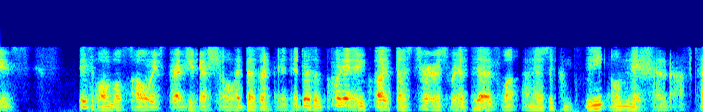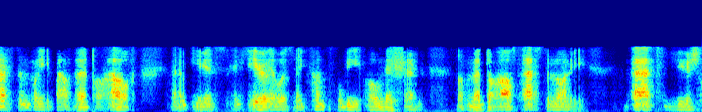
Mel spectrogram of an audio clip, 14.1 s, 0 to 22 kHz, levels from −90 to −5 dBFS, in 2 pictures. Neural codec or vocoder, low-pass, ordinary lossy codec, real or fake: codec, 16 kHz, 0.5 kbps, FreqCodec, smaller model; 7.2 kHz; AAC, 16 kbps; fake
